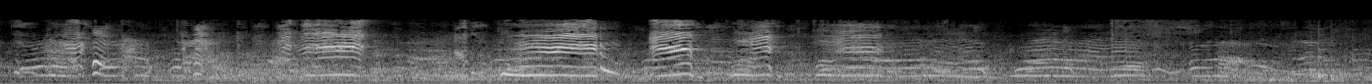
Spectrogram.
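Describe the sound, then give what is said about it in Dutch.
A baby cries loudly and persistently during a baptism, wailing in repeated rising and falling bursts, with faint murmuring of people underneath. “Misschien is het goed om dat gehuil toch heel positief in te vullen.”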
